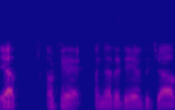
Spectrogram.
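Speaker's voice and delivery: mock bored, indifferent tone. Describing a cop in a scene acting as if nothing is happening, imitating bored indifference. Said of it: "He's just like".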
